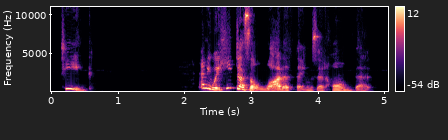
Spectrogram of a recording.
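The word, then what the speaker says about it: Taghd: It's spelled kind of funny for us. It's T-A-G-H-D, but it's pronounced Teague.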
